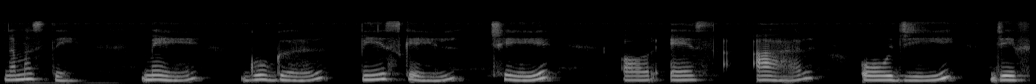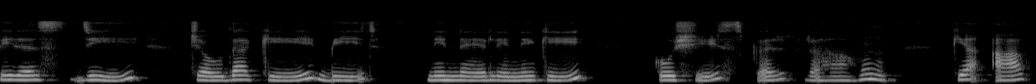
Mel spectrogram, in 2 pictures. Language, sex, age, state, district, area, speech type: Hindi, female, 45-60, Madhya Pradesh, Chhindwara, rural, read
